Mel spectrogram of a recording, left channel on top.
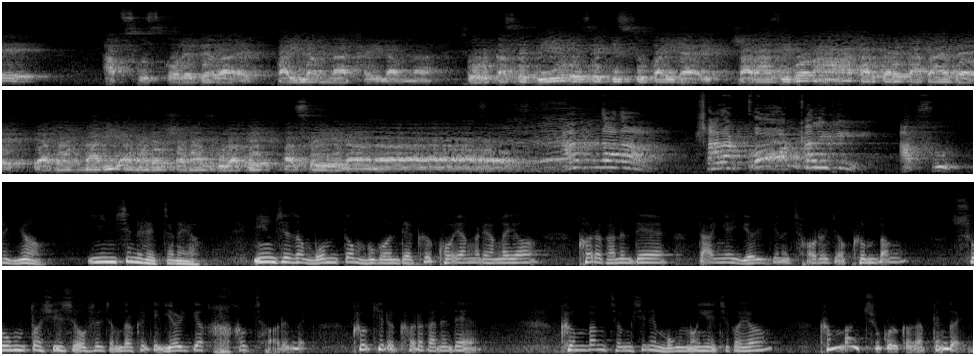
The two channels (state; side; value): different; both; correlation 0.00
